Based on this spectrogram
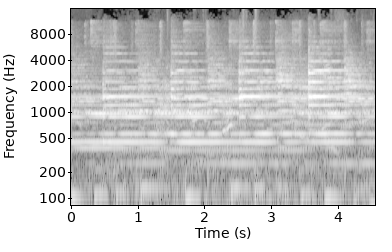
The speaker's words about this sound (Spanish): San Sebastián, que me recibe con alegres campanadas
